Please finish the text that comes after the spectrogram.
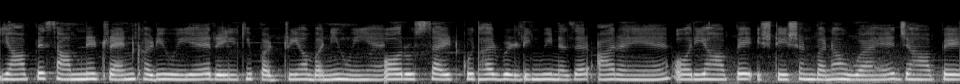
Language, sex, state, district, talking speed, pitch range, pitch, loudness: Hindi, female, Jharkhand, Jamtara, 185 wpm, 225-240 Hz, 235 Hz, -14 LUFS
